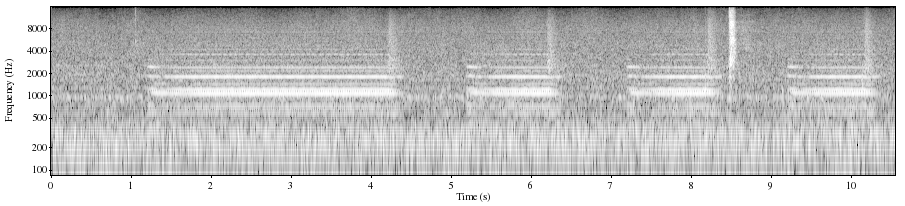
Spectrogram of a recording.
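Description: An alarm horn on a train in the SimRail railway simulator sounds in repeated tonal blasts over a constant loud rumble of the running train.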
